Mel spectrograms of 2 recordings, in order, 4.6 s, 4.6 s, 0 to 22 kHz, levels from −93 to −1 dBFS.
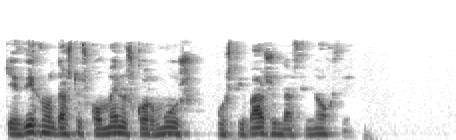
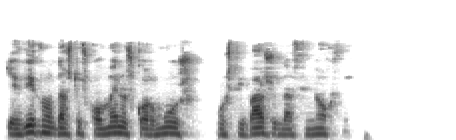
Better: first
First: none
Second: noise reduction (neural mask model Resemble Enhance denoiser)

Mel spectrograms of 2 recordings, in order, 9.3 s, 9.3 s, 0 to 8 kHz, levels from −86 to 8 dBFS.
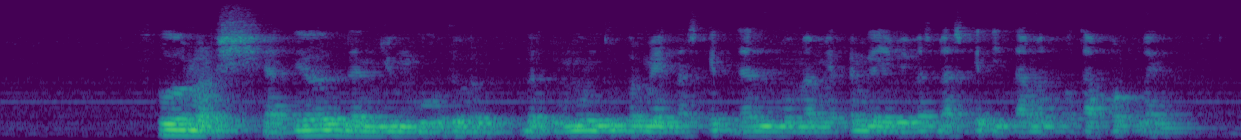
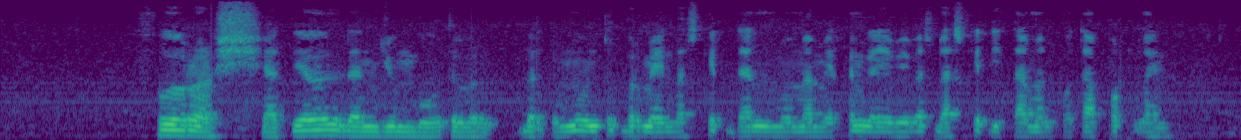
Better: second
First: room echo; dies away in 0.8 s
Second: none

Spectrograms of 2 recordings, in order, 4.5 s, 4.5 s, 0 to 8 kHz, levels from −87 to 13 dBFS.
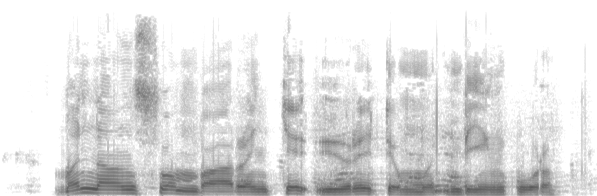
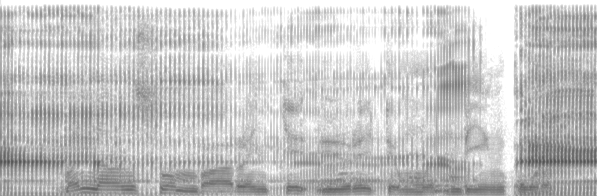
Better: first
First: none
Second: background sound (Burping, eructation); 5 dB above the speech

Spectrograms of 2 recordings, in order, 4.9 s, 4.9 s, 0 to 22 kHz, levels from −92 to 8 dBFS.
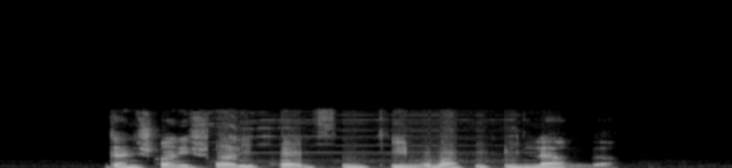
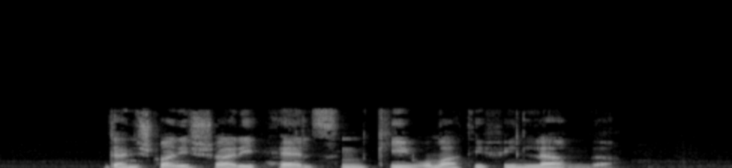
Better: second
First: noise reduction (neural separator model SepFormer DNS4)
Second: none

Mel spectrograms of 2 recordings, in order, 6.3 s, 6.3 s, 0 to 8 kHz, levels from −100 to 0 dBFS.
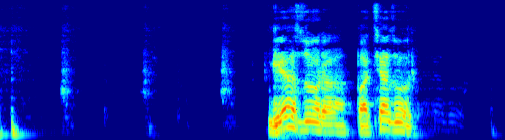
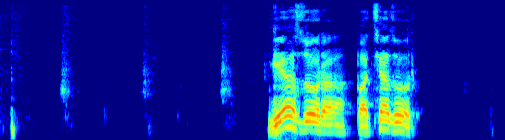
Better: second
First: room echo; dies away in 0.3 s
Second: none

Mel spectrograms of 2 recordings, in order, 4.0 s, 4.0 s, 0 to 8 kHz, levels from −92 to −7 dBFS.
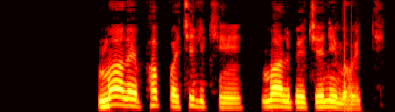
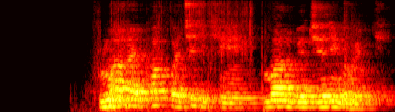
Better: first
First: none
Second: noise reduction (neural separator model SepFormer DNS4)

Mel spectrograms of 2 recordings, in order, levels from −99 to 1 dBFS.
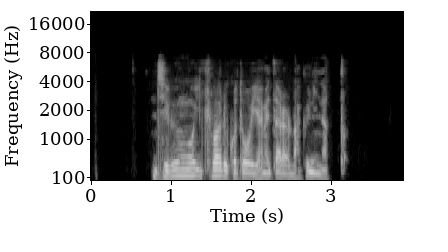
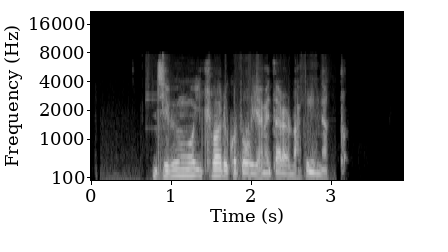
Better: first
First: none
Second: noise reduction (neural separator model SepFormer DNS4)

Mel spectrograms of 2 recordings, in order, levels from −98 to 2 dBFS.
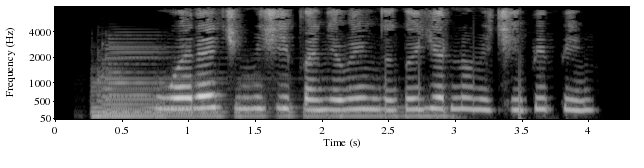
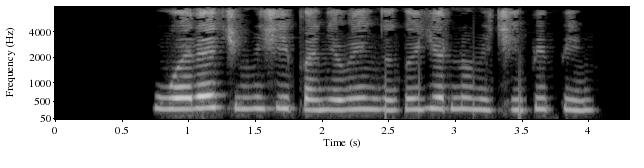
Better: second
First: noise reduction (neural mask model RNNoise)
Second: none

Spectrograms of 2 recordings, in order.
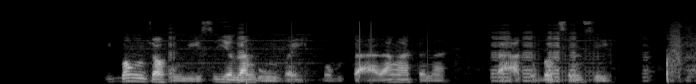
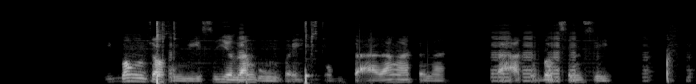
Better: first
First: none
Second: noise reduction (neural mask model RNNoise)

